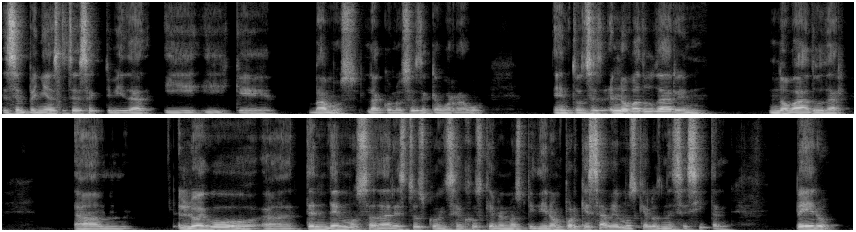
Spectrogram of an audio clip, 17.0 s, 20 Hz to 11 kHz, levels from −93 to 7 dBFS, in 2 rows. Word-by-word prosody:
desempeñaste 115 Hz, +3 st, +3 dB
esa 125 Hz, +1 st, +4 dB
actividad, 95 Hz, -4 st, -4 dB
y 90 Hz, -3 st, -7 dB
y 90 Hz, -3 st, -10 dB
que, 80 Hz, -2 st, -8 dB, 0.3 s
vamos, 95 Hz, -4 st, -1 dB
la 95 Hz, -2 st, -3 dB
conoces 95 Hz, +6 st, -3 dB
de 110 Hz, -1 st, -5 dB
cabo 100 Hz, -1 st, -4 dB
a -, -, -8 dB
rabo. 100 Hz, +7 st, -8 dB, 0.6 s
Entonces, 105 Hz, +5 st, 0 dB
eh, -, -, -1 dB
no 130 Hz, +1 st, +6 dB
va 145 Hz, -, +4 dB
a -, -, +3 dB
dudar 135 Hz, -3 st, +2 dB
en 95 Hz, -5 st, -4 dB, 0.6 s
no 115 Hz, +2 st, +2 dB
va 115 Hz, 0 st, +6 dB
a -, -, 0 dB
dudar. 100 Hz, -3 st, -1 dB, 0.8 s
Am, 95 Hz, -1 st, -2 dB, 0.4 s
luego, 115 Hz, -3 st, +4 dB
ah, 90 Hz, -1 st, -6 dB
tendemos 120 Hz, +3 st, +2 dB
a -, -, +2 dB
dar 110 Hz, +1 st, 0 dB
estos 120 Hz, +2 st, -2 dB
consejos 110 Hz, +2 st, -3 dB
que -, -, -2 dB
no 105 Hz, -, -1 dB
nos 115 Hz, +2 st, -1 dB
pidieron, 115 Hz, +1 st, -2 dB
porque 130 Hz, +1 st, -1 dB
sabemos 130 Hz, +5 st, +3 dB
que -, -, -5 dB
los 115 Hz, -3 st, -3 dB
necesitan, 105 Hz, -, 0 dB, 0.6 s
pero 125 Hz, 0 st, +4 dB
110 Hz, 150 wpm, -24 LUFS, 95-120 Hz, 0.8 s, no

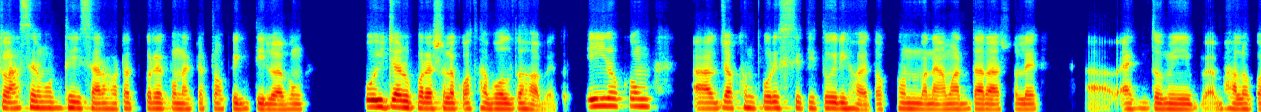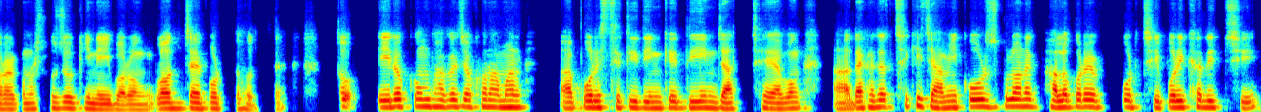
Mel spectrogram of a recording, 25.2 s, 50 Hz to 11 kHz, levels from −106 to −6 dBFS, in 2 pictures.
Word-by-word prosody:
ক্লাসের 135 Hz, +1 st, +2 dB
মধ্যেই 135 Hz, 0 st, 0 dB
স্যার 120 Hz, -2 st, +2 dB
হঠাৎ 125 Hz, +1 st, -3 dB
করে 125 Hz, -1 st, +1 dB
কোনো 120 Hz, -1 st, 0 dB
একটা 115 Hz, 0 st, -8 dB
টপিক 115 Hz, 0 st, -2 dB
দিল 115 Hz, -1 st, +1 dB
এবং 115 Hz, +1 st, -3 dB, 0.7 s
ঐটার 155 Hz, -1 st, +7 dB
উপরে 135 Hz, -1 st, +2 dB
আসলে 125 Hz, -1 st, +2 dB
কথা 125 Hz, +2 st, -3 dB
বলতে 120 Hz, +1 st, +2 dB
হবে। 105 Hz, -3 st, -3 dB
তো -, -, -18 dB, 0.3 s
এইরকম 175 Hz, 0 st, +2 dB, 0.6 s
আ -, -, +1 dB, 0.2 s
যখন 135 Hz, +1 st, +1 dB
পরিস্থিতি 135 Hz, -1 st, -1 dB
তৈরি 130 Hz, -2 st, +3 dB
হয় 105 Hz, -2 st, -1 dB
তখন 115 Hz, +3 st, -5 dB, 0.2 s
মানে 110 Hz, 0 st, -1 dB
আমার 115 Hz, +1 st, 0 dB
দ্বারা 115 Hz, -1 st, +3 dB
আসলে 110 Hz, 0 st, -3 dB, 0.6 s
আ -, -, -10 dB, 0.4 s
একদমই 120 Hz, -2 st, -1 dB
ইব 110 Hz, -, -7 dB, 0.3 s
ভালো 115 Hz, -2 st, +1 dB
করার 115 Hz, -1 st, 0 dB
কোনো 120 Hz, 0 st, -2 dB
সুযোগই 130 Hz, -1 st, -2 dB
নেই 110 Hz, -, +2 dB
বরং 105 Hz, +1 st, 0 dB, 0.2 s
লজ্জায় 125 Hz, 0 st, +3 dB
পড়তে 125 Hz, -1 st, -4 dB
হচ্ছে। 105 Hz, -, -11 dB, 0.6 s
তো -, -, 0 dB, 0.4 s
এরকমভাবে 165 Hz, 0 st, +1 dB
যখন 160 Hz, +1 st, -1 dB
আমার 150 Hz, 0 st, +3 dB, 0.5 s
আ -, -, +4 dB, 0.2 s
পরিস্থিতি 145 Hz, 0 st, +1 dB
দিনকে 135 Hz, +1 st, 0 dB, 0.2 s
দিন 140 Hz, 0 st, +2 dB, 0.2 s
যাচ্ছে 125 Hz, +3 st, -1 dB
এবং 130 Hz, +2 st, 0 dB, 0.4 s
আ -, -, -2 dB, 0.2 s
দেখা 145 Hz, +2 st, +3 dB
যাচ্ছে 155 Hz, -1 st, -3 dB
কী 185 Hz, -, +1 dB
যে 155 Hz, -, +2 dB
আমি 140 Hz, +2 st, +1 dB
কোর্সগুলো 165 Hz, 0 st, +3 dB
অনেক 170 Hz, -1 st, +1 dB, 0.2 s
ভালো 150 Hz, 0 st, +5 dB
করে 160 Hz, 0 st, +3 dB, 0.3 s
পড়ছি, 150 Hz, -1 st, -3 dB
পরীক্ষা 150 Hz, +2 st, +3 dB
দিচ্ছি। 145 Hz, -2 st, -4 dB
130 Hz, 150 wpm, -22 LUFS, 120-150 Hz, 0.7 s, ঐটার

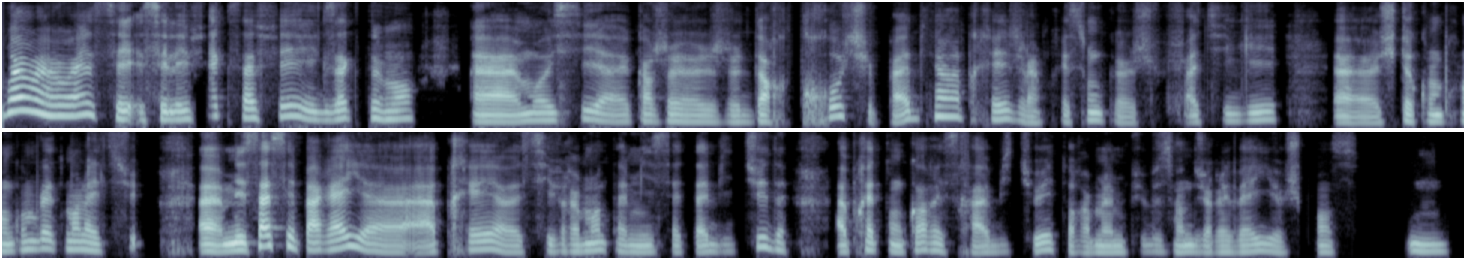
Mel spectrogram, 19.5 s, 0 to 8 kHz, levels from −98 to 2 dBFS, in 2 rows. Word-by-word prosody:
ouais, 235 Hz, -8 st, +6 dB
ouais, 220 Hz, +3 st, +4 dB
c'est 150 Hz, -8 st, 0 dB
c'est 140 Hz, +2 st, +1 dB
l'effet 150 Hz, +8 st, 0 dB
que 205 Hz, -, -20 dB
ça 170 Hz, -1 st, +3 dB
fait 195 Hz, +1 st, -1 dB
exactement. 155 Hz, +2 st, 0 dB, 0.4 s
Heu, 110 Hz, -1 st, +6 dB
moi 130 Hz, +2 st, +1 dB
aussi, 140 Hz, +2 st, -3 dB
heu, 110 Hz, -2 st, -1 dB
quand 115 Hz, -, +1 dB
je 110 Hz, -1 st, -2 dB
je 105 Hz, 0 st, -6 dB
dors 105 Hz, +1 st, +1 dB
trop, 190 Hz, +2 st, -2 dB
je 200 Hz, -, -7 dB
suis -, -, -5 dB
pas 140 Hz, -, +1 dB
bien 190 Hz, +5 st, 0 dB
après, 150 Hz, -5 st, -3 dB
j'ai 120 Hz, -7 st, -9 dB
l'impression 115 Hz, +7 st, -4 dB
que 95 Hz, -7 st, -7 dB
je -, -, -12 dB
suis -, -, -16 dB
fatigué, 130 Hz, +4 st, -5 dB, 0.4 s
heu, 95 Hz, -1 st, +1 dB
je -, -, -4 dB
te -, -, 0 dB
comprends 115 Hz, +1 st, -2 dB
complètement 145 Hz, +1 st, -1 dB
là-dessus. 125 Hz, -4 st, -3 dB, 0.4 s
Heu, 115 Hz, -2 st, +9 dB
mais 130 Hz, +2 st, +8 dB
ça, 200 Hz, +10 st, +10 dB
c'est 200 Hz, -3 st, 0 dB
pareil, 145 Hz, +7 st, +5 dB
heu, 120 Hz, -, +2 dB
après, 135 Hz, +7 st, +1 dB
heu, 105 Hz, -5 st, 0 dB
si 110 Hz, +3 st, -9 dB
vraiment 115 Hz, +4 st, -1 dB
tu 125 Hz, -, -14 dB
as -, -, -2 dB
mis 105 Hz, 0 st, -3 dB
cette 105 Hz, 0 st, -10 dB
habitude. 110 Hz, -, -4 dB, 0.3 s
Après -, -, +1 dB
ton 110 Hz, -2 st, -4 dB
corps 130 Hz, +2 st, -1 dB
il 120 Hz, -, -3 dB
sera 95 Hz, -, -2 dB
habitué, 110 Hz, +6 st, -5 dB
tu 115 Hz, -, -9 dB
auras 95 Hz, -1 st, -6 dB
même 100 Hz, -1 st, -3 dB
plus 105 Hz, -, -18 dB
besoin 105 Hz, -1 st, -7 dB
du 105 Hz, -2 st, -4 dB
réveil 105 Hz, +3 st, -4 dB
je -, -, -10 dB
pense. 100 Hz, -1 st, -8 dB, 0.3 s
Mmh. 115 Hz, -2 st, -3 dB
120 Hz, 205 wpm, -25 LUFS, 105-145 Hz, 0.4 s, ça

